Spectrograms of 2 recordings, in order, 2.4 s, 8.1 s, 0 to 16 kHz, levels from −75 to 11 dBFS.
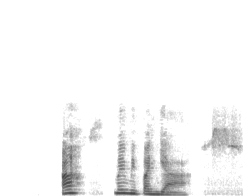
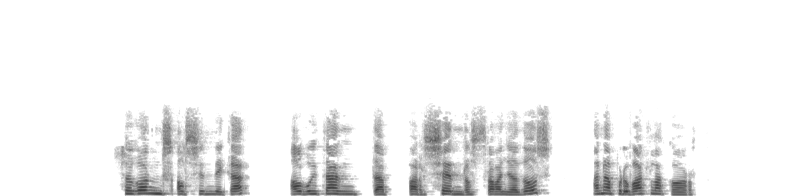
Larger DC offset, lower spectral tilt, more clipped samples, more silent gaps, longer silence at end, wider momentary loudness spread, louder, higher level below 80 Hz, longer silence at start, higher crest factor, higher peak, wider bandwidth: neither; about the same, -5.5 dB/octave vs -5 dB/octave; neither; second, 1.07-1.14 s, 1.94-2.01 s vs 2.52-2.91 s, 3.65-3.72 s, 3.94-4.09 s, 5.55-5.62 s, 5.69-5.93 s; second, 0.05 s vs 1.15 s; first, 17 LU vs 8 LU; second, -21 LUFS vs -18 LUFS; about the same, -68 dBFS vs -64 dBFS; second, 0.65 s vs 1.2 s; about the same, 20 dB vs 18 dB; about the same, -2 dBFS vs -2 dBFS; about the same, 7.8 kHz vs 7.6 kHz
